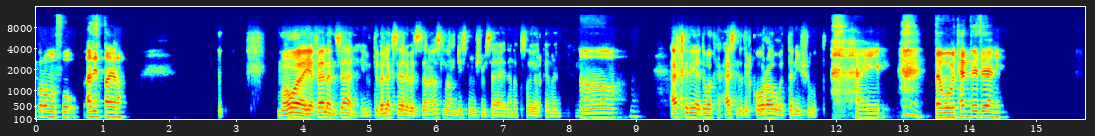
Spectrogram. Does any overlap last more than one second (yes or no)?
no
